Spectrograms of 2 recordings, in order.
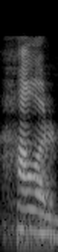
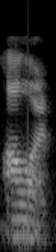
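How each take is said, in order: First: The word starts with an audible h sound. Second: The word starts with a vowel, no h sound. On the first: The speaker calls it wrong. "উচ্চারণ কিন্তু হাওয়ার নয়" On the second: The speaker calls it right. "An আওয়ার"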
